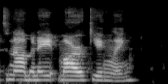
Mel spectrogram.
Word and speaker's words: Yingling: I'd like to nominate Mark Yingling. Or Youngling, as he says it, but that's wrong. Yeah, he doesn't pronounce it right.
